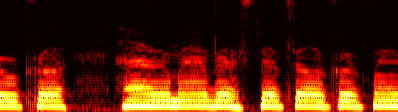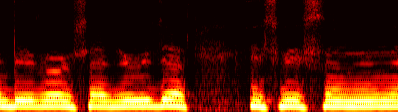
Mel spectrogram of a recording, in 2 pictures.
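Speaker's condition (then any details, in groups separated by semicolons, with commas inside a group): ALS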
